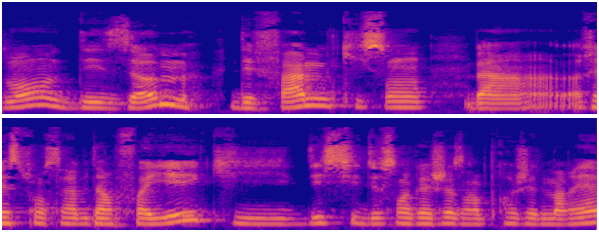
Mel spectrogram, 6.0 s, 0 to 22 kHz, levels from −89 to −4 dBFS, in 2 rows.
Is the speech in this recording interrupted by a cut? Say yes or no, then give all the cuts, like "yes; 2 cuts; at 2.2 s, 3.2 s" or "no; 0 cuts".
yes; 2 cuts; at 1.1 s, 2.3 s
